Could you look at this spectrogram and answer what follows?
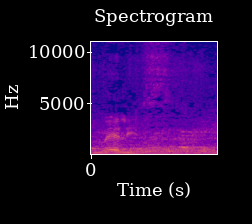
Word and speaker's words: meles: Todos os meles, que é assim que se pronuncia mel no plural, eu não sabia, aprendi recentemente.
